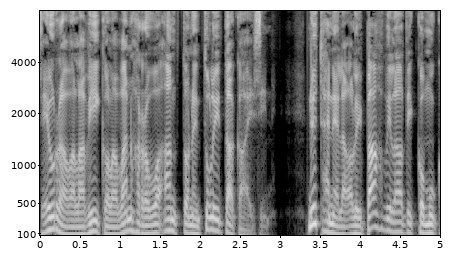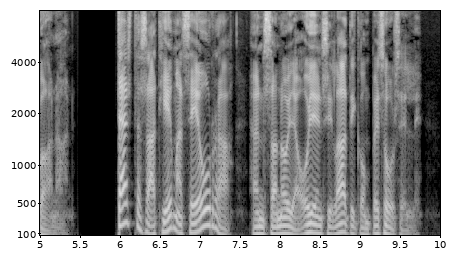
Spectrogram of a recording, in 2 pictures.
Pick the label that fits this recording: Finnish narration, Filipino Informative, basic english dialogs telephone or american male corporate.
Finnish narration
